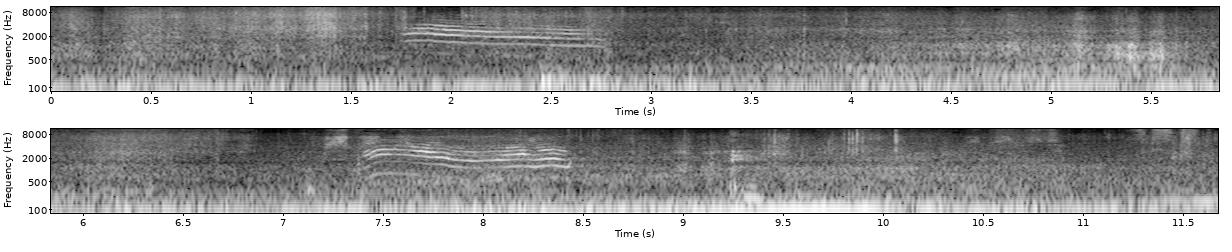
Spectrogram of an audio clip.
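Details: Stray cats clash in a street fight, letting out two brief quavering yowls several seconds apart, each wobbling up and down, against constant low traffic-like rumble.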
